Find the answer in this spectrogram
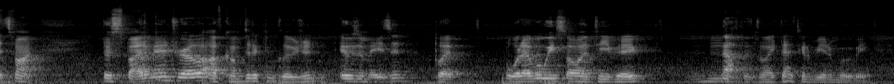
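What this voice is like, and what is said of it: Out of breath, breathless speech. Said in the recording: “You're already super sweaty and out of breath.”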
